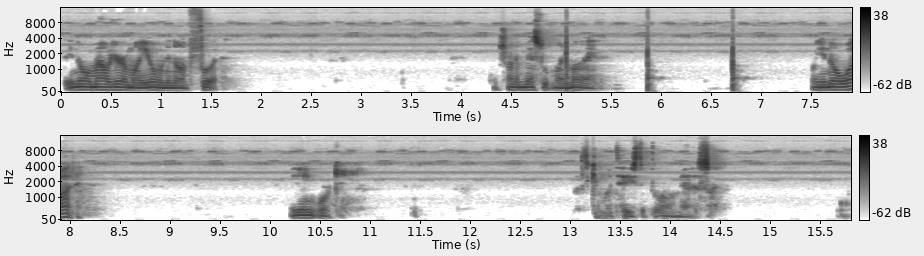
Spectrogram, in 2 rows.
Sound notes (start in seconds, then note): 6.7 wood tapping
